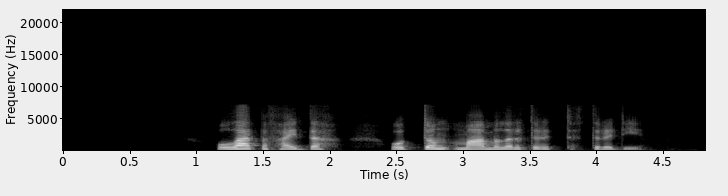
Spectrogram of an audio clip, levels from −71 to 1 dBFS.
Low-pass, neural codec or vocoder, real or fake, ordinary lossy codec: 7.2 kHz; codec, 16 kHz, 0.2 kbps, FocalCodec; fake; AAC, 48 kbps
